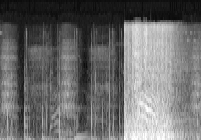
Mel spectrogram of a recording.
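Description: A sudden loud burst of gunfire from a video game match lands near the end, following a stretch of someone talking over quieter game sounds.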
